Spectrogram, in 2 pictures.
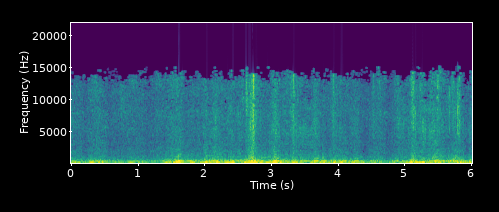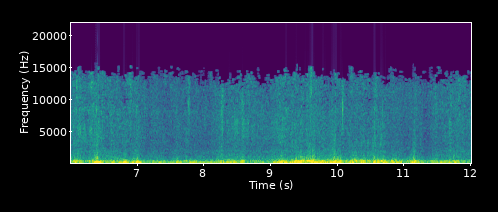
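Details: Honey bee buzzing forms a dense, unbroken low drone that grows louder toward the end, dotted with brief sharp clicks.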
